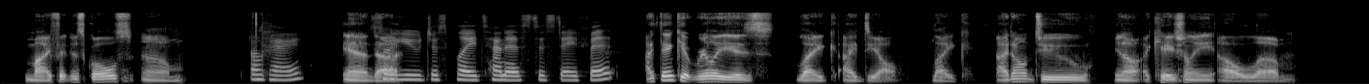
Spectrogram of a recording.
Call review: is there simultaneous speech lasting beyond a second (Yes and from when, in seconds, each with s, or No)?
No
